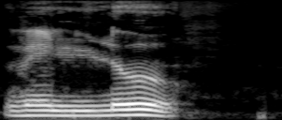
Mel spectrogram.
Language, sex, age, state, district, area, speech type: Telugu, male, 18-30, Andhra Pradesh, Srikakulam, rural, read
